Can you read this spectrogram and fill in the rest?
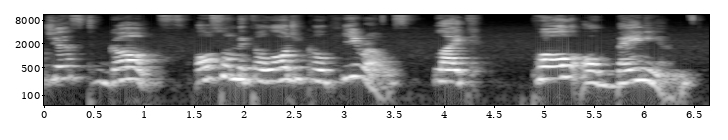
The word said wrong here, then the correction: Paul Bunyan: Paul Bunyan. – Paul Bunyan. – My wife is Bulgarian, so she doesn't quite know. She has just learned the proper pronunciation of Paul Bunyan.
